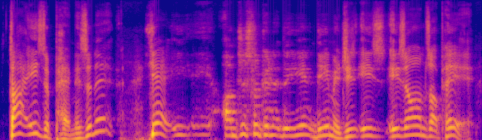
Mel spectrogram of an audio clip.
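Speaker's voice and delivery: high, worked-up insistence; arguing the handball with the screen; real excitement, pitch up; excited protest. Real, not acted. Watching the handball replay.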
